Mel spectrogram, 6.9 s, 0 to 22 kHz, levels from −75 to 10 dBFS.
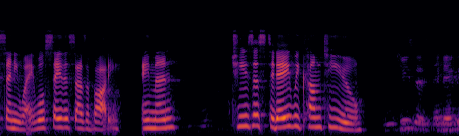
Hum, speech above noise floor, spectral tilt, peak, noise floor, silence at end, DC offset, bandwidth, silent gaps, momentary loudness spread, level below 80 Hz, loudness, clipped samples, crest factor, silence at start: none; 39 dB; -3 dB/octave; -6 dBFS; -66 dBFS; 0 s; under 0.1%; 9.2 kHz; none; 23 LU; -76 dBFS; -26 LUFS; under 0.1%; 22 dB; 0 s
